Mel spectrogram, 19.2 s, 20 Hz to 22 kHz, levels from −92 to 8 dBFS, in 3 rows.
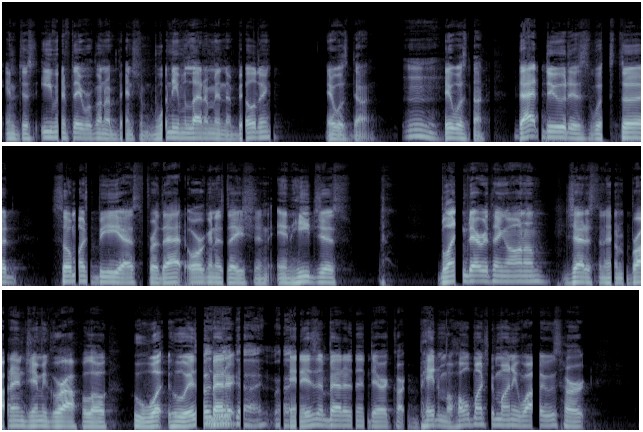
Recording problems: choppy; very; 8% of the speech affected

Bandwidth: 14.5 kHz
